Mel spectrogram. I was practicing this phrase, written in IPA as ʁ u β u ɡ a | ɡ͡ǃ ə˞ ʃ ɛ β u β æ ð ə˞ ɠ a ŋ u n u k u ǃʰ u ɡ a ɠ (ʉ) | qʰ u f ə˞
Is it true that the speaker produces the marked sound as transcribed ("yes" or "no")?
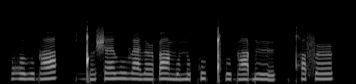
yes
